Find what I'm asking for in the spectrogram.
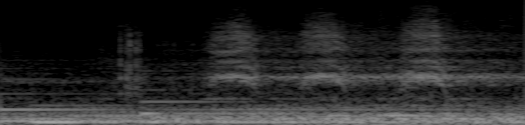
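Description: A raven caws three times in an even, spaced sequence, fairly faint and set over a low, sustained background drone, used as an effect in a reading of Poe's poem.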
